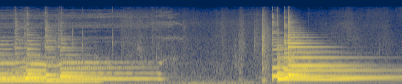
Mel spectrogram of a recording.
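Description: Ukulele-led song closing: the last plucked notes ring out and fade, a short pause follows, then a final strummed chord rings out and slowly decays.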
